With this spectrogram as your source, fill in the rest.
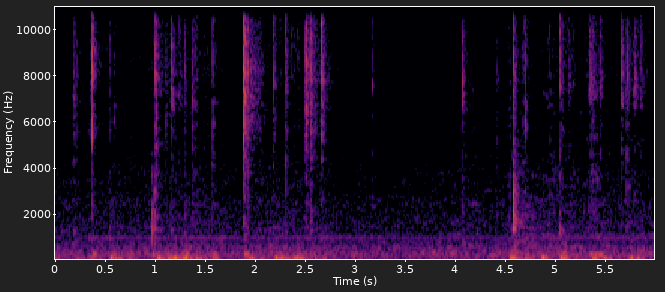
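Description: Two hands type fast with bare, short-nailed fingertips on the black plastic chiclet keys of a silver Samsung laptop keyboard. Soft, low-thudding clicks with brief bright ticks come in quick bursts, separated by a short quiet pause in the middle.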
